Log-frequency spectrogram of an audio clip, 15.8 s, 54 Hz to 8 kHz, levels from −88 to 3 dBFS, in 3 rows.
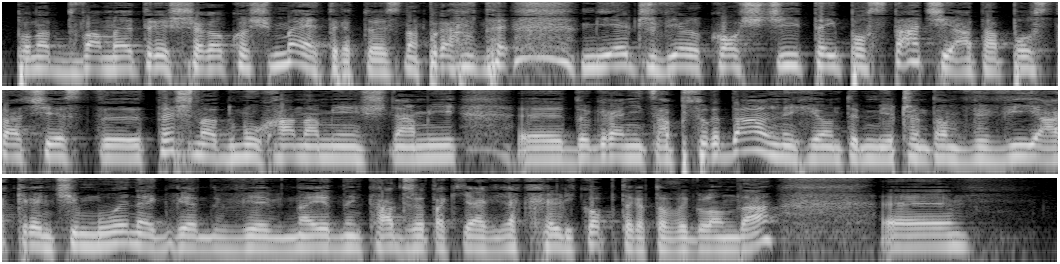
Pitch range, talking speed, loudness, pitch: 130-160 Hz, 160 wpm, -18 LUFS, 145 Hz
